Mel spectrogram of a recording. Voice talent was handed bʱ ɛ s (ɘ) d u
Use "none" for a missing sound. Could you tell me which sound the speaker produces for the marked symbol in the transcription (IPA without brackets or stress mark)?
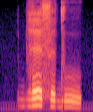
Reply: ɘ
